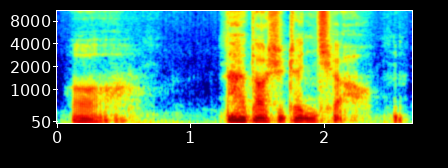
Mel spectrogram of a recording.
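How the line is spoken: Flat, indifferent. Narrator (Chinese): 吴长天淡淡地说

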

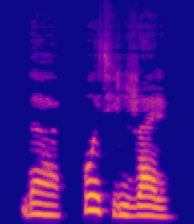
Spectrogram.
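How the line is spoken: Sighing. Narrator (Russian): вздохнула Оля

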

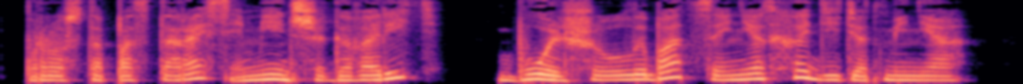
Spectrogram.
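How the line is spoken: Through gritted teeth. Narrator (Russian): процедил Кристиан, скрипнув зубами

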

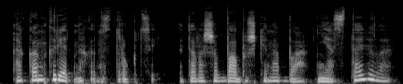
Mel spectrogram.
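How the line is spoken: Plain. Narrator (Russian): спросил Милецкий

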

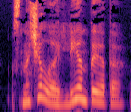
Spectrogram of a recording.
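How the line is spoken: Sighing. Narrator (Russian): вздохнула я

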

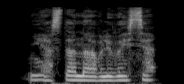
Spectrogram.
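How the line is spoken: Hoarse with passion. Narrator (Russian): попросила она хриплым от страсти голосом

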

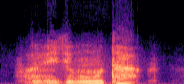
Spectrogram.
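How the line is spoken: Stunned mumbling. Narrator (Russian): бормотал Куактье, все еще ошеломленный резким, необъяснимым поворотом в образе мыслей короля

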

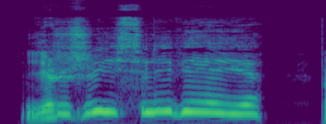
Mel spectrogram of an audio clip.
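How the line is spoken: Dry, creaky voice. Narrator (Russian): Проскрипела она пересохшим горлом

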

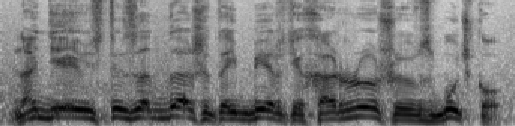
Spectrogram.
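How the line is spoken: Roaring fat-bellied man. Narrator (Russian): проревел толстопуз пивной живот

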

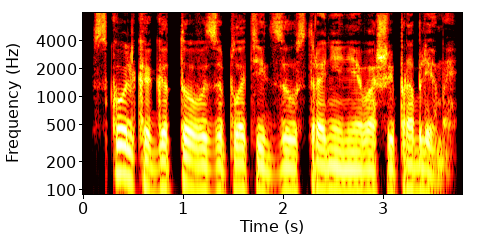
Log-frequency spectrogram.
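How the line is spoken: Businesslike question. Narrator (Russian): деловым тоном спросил Саня

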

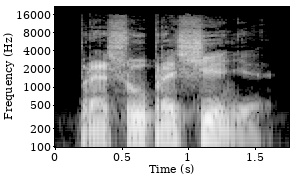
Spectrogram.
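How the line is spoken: Threatening tone. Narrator (Russian): угрожающим тоном произнес Кейн

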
